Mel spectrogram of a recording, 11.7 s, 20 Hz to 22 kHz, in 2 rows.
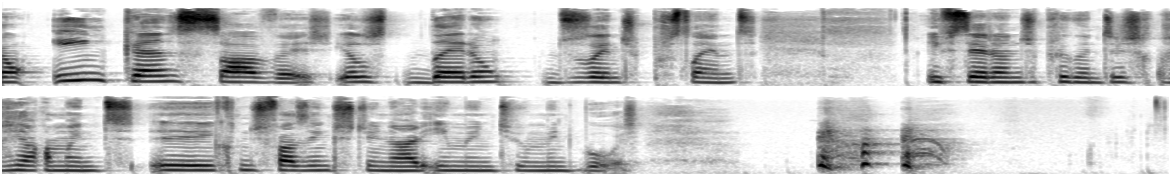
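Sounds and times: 
speech: 0.0s - 9.3s
quick harsh coughs: 9.9s - 10.7s.

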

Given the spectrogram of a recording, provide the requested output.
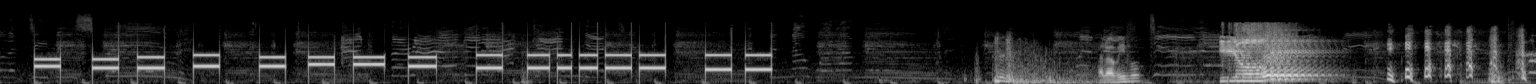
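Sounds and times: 
touch-tone telephone keypad beeps: 0.4s - 7.7s
speech: 11.1s - 13.1s, 13.9s - 14.2s
laughter: 13.7s - 15.3s.

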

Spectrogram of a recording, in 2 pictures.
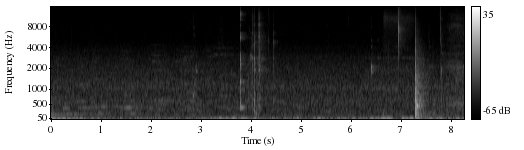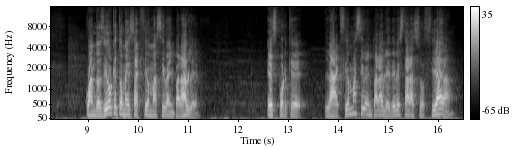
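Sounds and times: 
glass of water clinking against a hard surface: 3.8s - 4.5s
speech: 9.0s - 11.3s, 12.6s - 16.4s.

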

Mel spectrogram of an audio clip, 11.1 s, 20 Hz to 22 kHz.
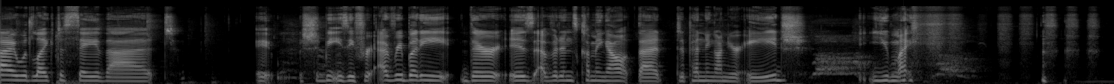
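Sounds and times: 
speech: 0.0s - 1.9s, 2.6s - 9.5s, 10.4s - 10.8s
woman imitating a dog's barking at a dog: 8.1s - 9.8s.

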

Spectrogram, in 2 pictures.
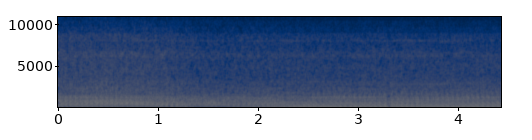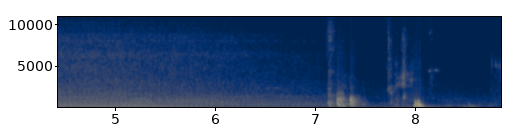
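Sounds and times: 
washing machine rumbling in spin cycle: 0.0s - 7.1s
sharp knocks and clatters: 7.1s - 8.3s.

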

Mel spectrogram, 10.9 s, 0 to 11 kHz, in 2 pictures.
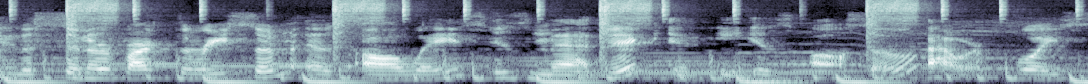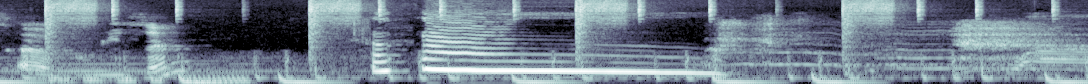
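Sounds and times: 
speech: 0.1s - 6.5s, 7.3s - 10.0s
person imitating a dog howling: 7.3s - 9.1s.

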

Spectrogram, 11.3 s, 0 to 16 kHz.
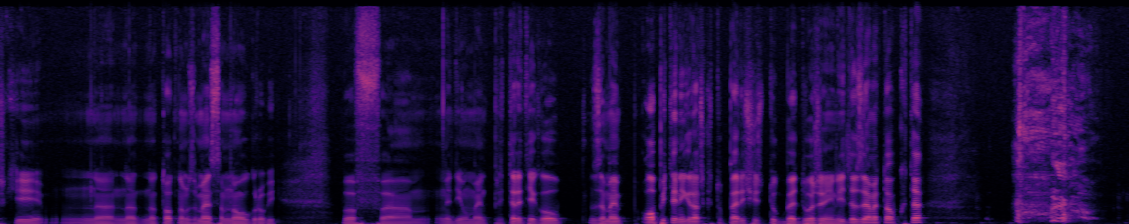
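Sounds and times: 
speech: 0.0s - 10.9s
person coughing harshly: 10.1s - 11.1s.

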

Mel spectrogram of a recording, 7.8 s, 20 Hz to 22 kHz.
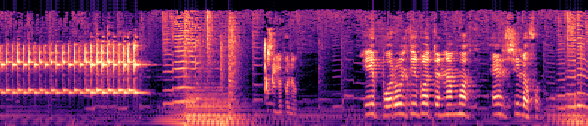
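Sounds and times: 
iPhone ringtone preview with fast repeating high trilling chirps: 0.0s - 2.3s
bright full electronic ringtone melody: 0.0s - 4.2s
speech: 3.7s - 4.1s, 4.8s - 7.5s.

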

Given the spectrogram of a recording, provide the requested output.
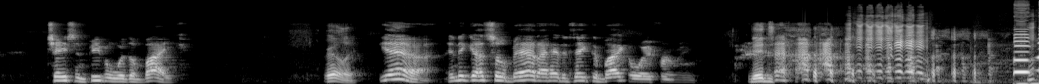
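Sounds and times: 
speech: 0.5s - 1.9s, 3.2s - 10.0s
laughter: 7.4s - 10.3s
male goat bleating: 8.4s - 9.4s.

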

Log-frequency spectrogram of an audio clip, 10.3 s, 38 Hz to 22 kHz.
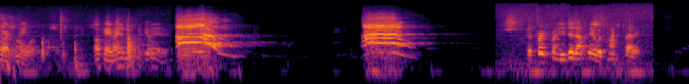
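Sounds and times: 
speech: 0.0s - 3.5s, 7.9s - 9.7s
man imitating the pained scream of a man bitten by an alligator: 2.6s - 4.0s, 5.4s - 6.7s.

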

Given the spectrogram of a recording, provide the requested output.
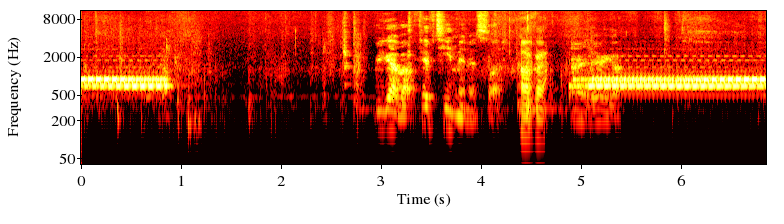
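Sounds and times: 
telephone ringing with a bright electronic tone: 0.0s - 0.9s, 4.9s - 6.8s
speech: 3.0s - 5.5s.

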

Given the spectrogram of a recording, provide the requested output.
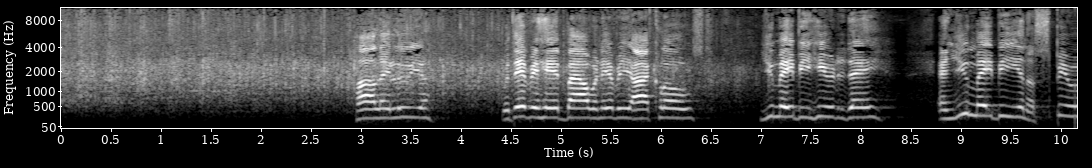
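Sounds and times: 
church audience applauding: 0.0s - 7.5s
speech: 3.0s - 10.1s.

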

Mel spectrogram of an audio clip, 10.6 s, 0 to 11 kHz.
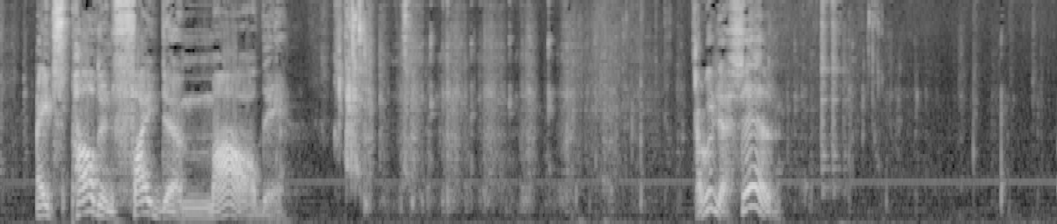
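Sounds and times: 
faint steady hum: 0.0s - 10.5s
speech: 0.4s - 2.9s, 7.0s - 7.9s
crunching seasoned potato chips: 3.2s - 6.6s.

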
